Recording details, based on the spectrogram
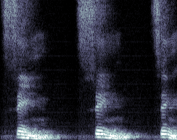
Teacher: এই সাউন্ডটা একদম নাকের মধ্যে থেকে উচ্চারণ হয়ে আসবে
